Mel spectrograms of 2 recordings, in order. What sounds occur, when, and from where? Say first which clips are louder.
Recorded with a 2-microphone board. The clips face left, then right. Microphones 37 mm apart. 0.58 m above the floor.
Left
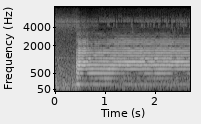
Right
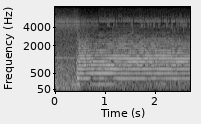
0.4 s a trumpet: left 6 dB; 80° left, 1.1 m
